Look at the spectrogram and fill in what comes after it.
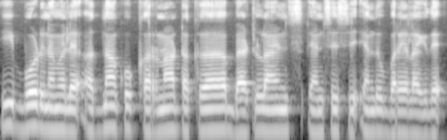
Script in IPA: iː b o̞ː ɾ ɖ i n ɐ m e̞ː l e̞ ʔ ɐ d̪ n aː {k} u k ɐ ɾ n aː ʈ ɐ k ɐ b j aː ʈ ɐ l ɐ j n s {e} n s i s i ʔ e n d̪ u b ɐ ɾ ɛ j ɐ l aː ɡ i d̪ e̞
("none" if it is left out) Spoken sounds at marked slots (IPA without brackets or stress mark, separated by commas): k, e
